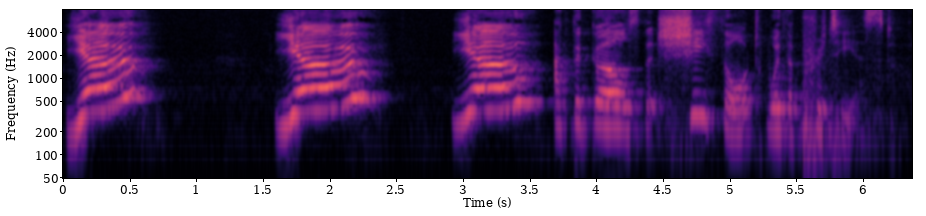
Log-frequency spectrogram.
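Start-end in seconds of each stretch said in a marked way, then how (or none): 0.0-3.3 loud, high, separate calls with pauses; single out each one with a rising call; teacher picking pupils. Acted. Teacher pointing along a line of girls, selecting.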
